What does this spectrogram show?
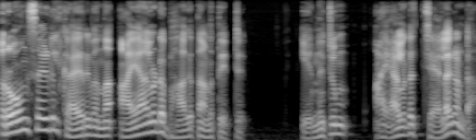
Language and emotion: Malayalam, disgusted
